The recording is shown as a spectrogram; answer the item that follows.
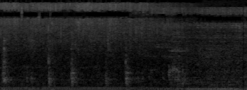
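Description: Spiced gooseberries for a quick pickle being stirred in a covered pan, a steady close sizzle with soft periodic scrapes of the spoon and a low background hum, no voices.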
